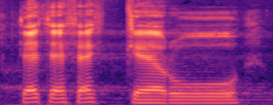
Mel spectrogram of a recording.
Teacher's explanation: راء ضمة رو مع تفخيم الراء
